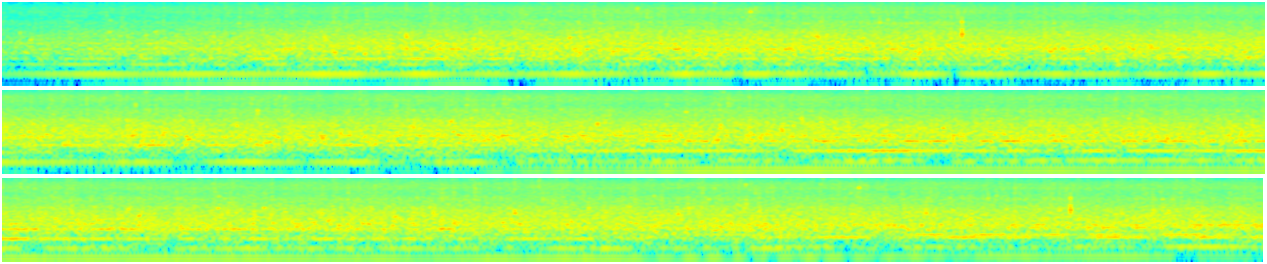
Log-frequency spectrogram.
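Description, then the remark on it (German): A boat moves steadily along a river in Prague, past the Charles Bridge toward Prague Castle, its low engine drone humming beneath a constant wash of rushing water, unbroken for the whole stretch with no voices. “Das Boot gleitet indessen weiter in Richtung der Prager Burg, die hoch oben auf einem Hügel thront.”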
